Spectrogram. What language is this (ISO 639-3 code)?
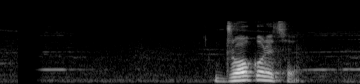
ben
